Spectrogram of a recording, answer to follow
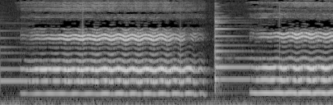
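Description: A woman singing a held vowel with vibrato in a vocal exercise, for about two and a half seconds. She stops for a breath and comes back in a semitone higher. A keyboard note sounds in the gap, giving the new pitch just before she re-enters.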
